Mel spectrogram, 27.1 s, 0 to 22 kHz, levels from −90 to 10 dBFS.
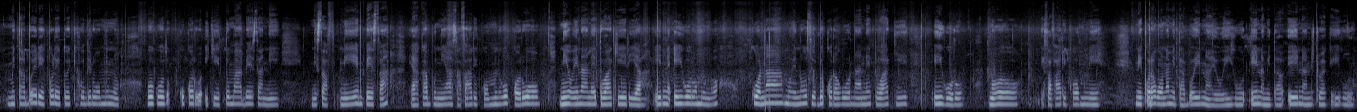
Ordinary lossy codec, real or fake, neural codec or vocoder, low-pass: none; real; none; none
